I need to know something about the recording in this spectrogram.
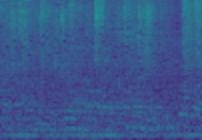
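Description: Indistinct background voices over a steady low hum, with a few light clicks.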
